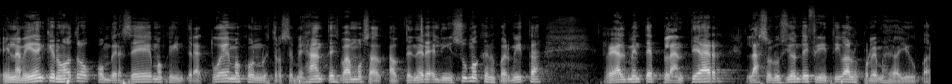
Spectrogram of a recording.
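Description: Delivered at a fairly quick pace, a man's medium-pitched voice shows ordinary pitch variation and is a normal speaking voice. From Colombia, Valledupar (Cesar). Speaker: physician and mayoral candidate. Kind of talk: political interview.

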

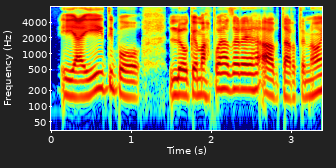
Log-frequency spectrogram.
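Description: A woman talks at a fairly quick pace in a very deep, low voice. The recording is very clean, with a silent background. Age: 20s. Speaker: art student. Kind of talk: casual interview conversation.

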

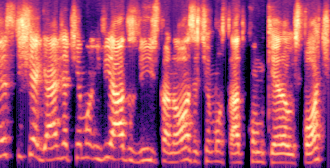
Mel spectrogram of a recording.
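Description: In a dry, close recording with no echo, a man with a high voice talks with lively intonation. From Minas Gerais, Brazil (Curvelo). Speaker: physical education teacher. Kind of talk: casual interview.

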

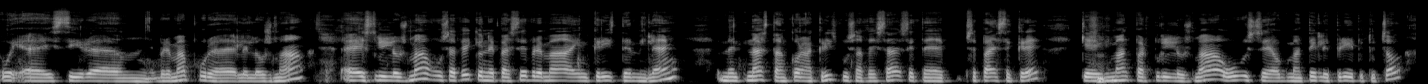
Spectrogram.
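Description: A woman at a moderate pace and very even loudness, on a very clean recording with a silent background. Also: fairly low pitch for a woman, ordinary pitch variation. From Greece. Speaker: community organization representative. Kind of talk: live panel discussion before audience. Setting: stage with audience. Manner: halting.

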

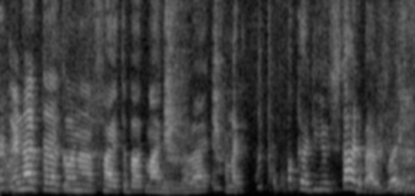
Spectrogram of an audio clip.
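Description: A high-pitched woman, animated and with lively intonation, over noticeable background noise. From Rimouski, Quebec (Greek immigrant parents). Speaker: storyteller. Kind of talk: live storytelling. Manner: animated, laughing often.

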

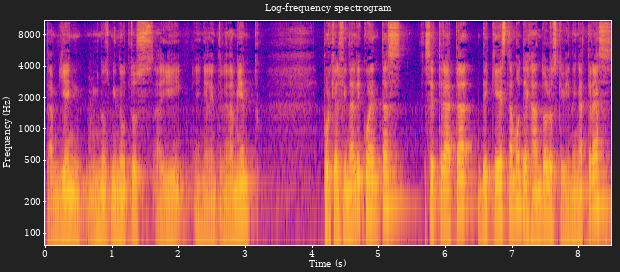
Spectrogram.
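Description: Dark, mellow male voice with ordinary pitch variation, a moderate pace, and a very clean recording over a silent background. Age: 40s. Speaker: leadership coach and podcaster. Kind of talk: reflective monologue.

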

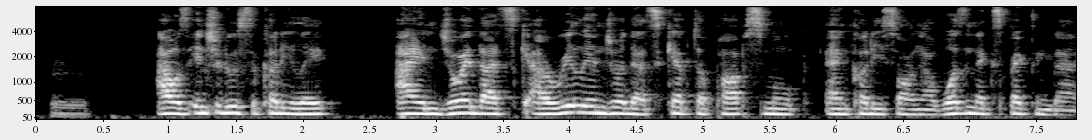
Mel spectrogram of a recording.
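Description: Here a man talks at a fairly quick pace in a fairly high pitch. His voice is somewhat breathy and his intonation monotone and flat. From Jamaica. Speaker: podcast co-host. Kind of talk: casual chat.

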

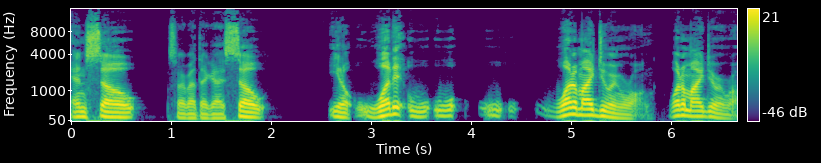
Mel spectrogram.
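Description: A man with an unremarkable speaking voice, medium in pitch, talks at a fairly slow pace with lively intonation, in a very clean recording with a silent background and a dry, close sound with no echo. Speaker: co-host. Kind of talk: casual chat. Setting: studio.

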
